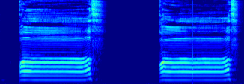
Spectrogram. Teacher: Qaf is pronounced when the very extreme back of the tongue touches the palate close to the uvula. So Qaf is pronounced when the end of our tongue, which is close to our throat, touches the end of our backside of our palate.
